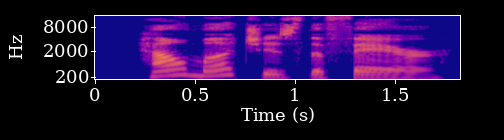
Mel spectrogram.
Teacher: The stress is on how much and fare. This makes it clear and easy to understand.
